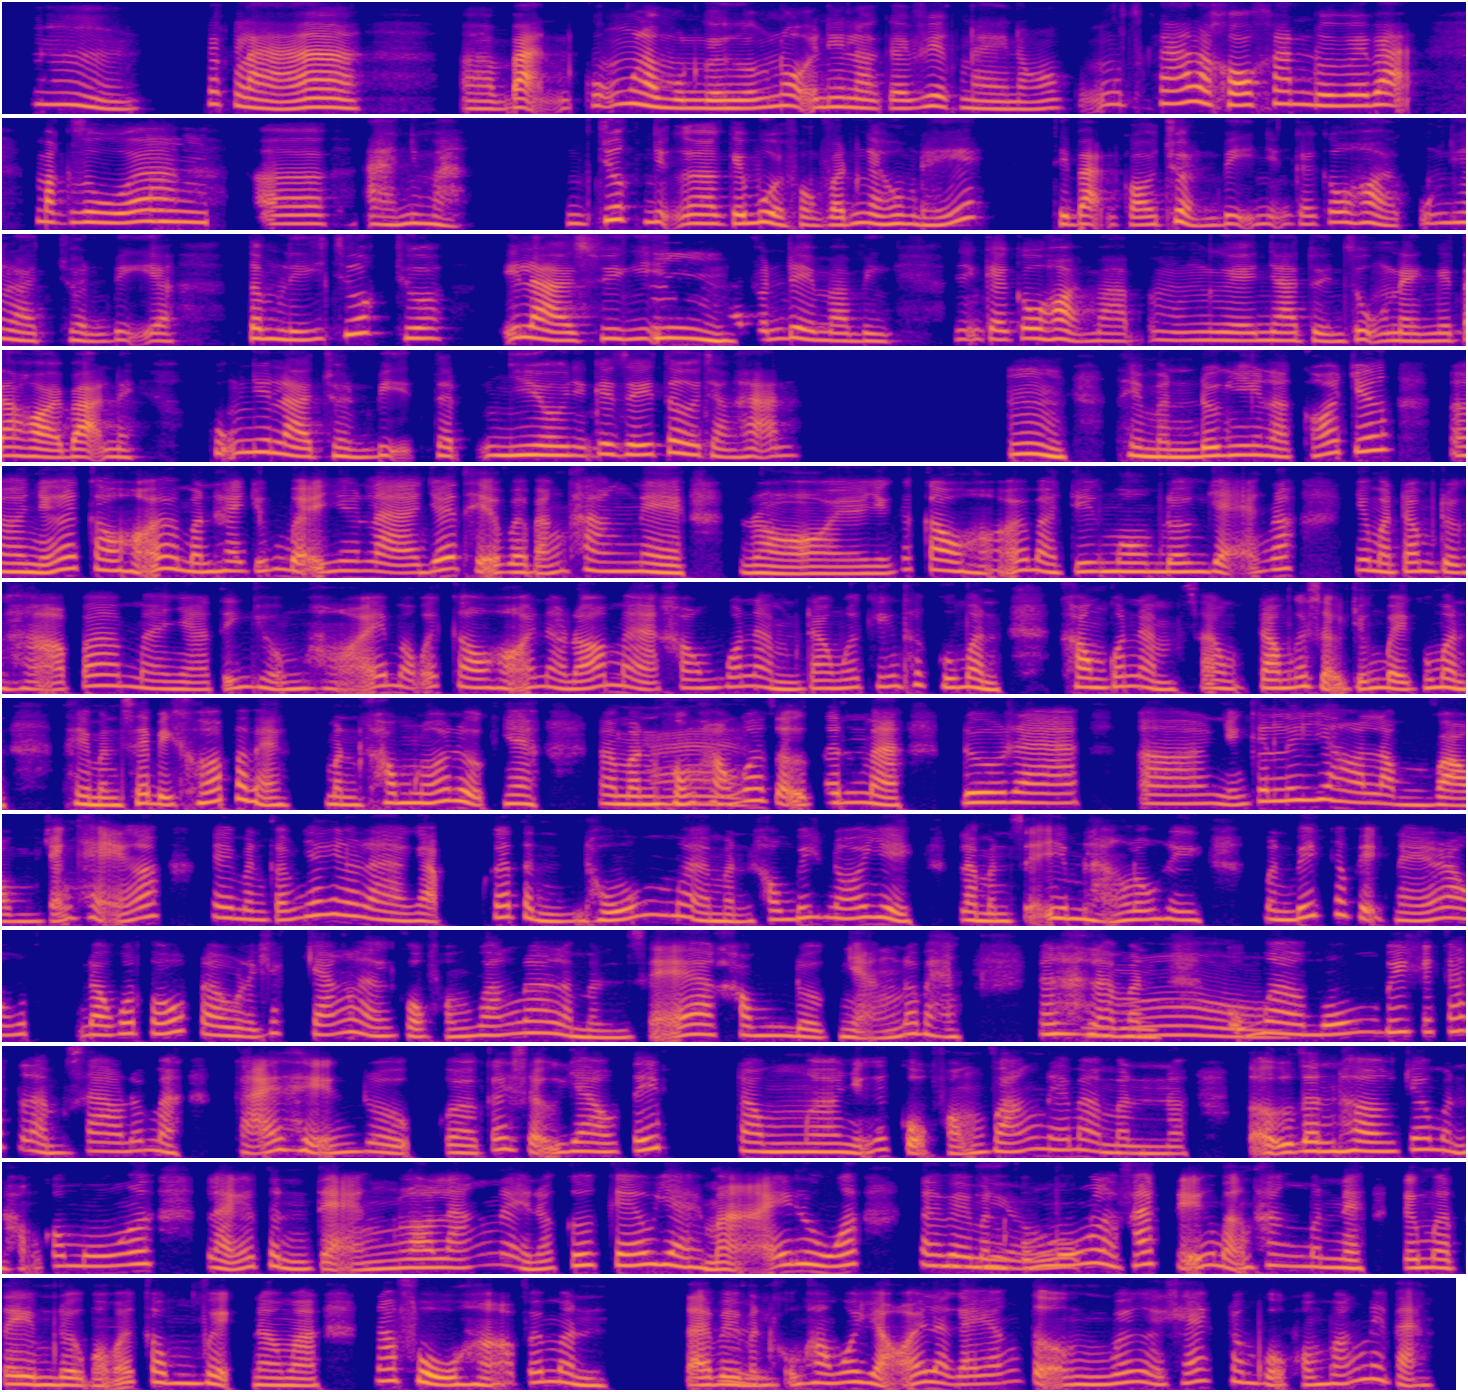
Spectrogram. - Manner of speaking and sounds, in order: other background noise; tapping; laughing while speaking: "mình"; laughing while speaking: "nên"
- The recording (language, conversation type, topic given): Vietnamese, advice, Làm thế nào để giảm lo lắng trước cuộc phỏng vấn hoặc một sự kiện quan trọng?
